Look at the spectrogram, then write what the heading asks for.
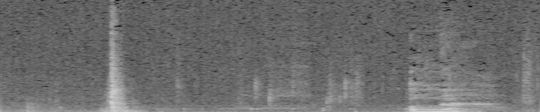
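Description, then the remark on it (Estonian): A heavy iron door opens with a sharp clunk, then a loud, grinding creak about three seconds later, against a quiet background. “Ma lõsin teda rauast ukse panna.”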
